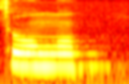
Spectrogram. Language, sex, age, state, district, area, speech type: Manipuri, female, 18-30, Manipur, Thoubal, rural, read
